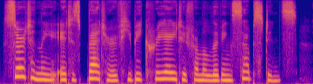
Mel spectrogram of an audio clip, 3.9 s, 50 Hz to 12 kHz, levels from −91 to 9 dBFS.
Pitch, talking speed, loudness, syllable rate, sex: 235 Hz, 185 wpm, -17 LUFS, 5.2 syllables/s, female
